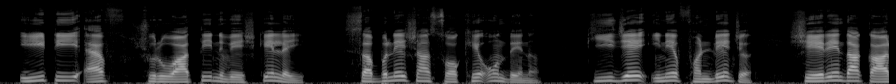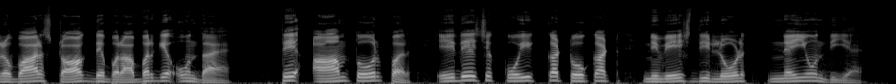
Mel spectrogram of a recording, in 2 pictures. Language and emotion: Dogri, neutral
